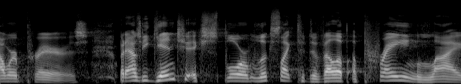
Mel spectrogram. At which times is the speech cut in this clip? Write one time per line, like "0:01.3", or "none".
0:01.4
0:02.5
